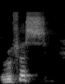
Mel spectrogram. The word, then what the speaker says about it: RRFS: In the government, we pronounce every acronym, so that's Rufus.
